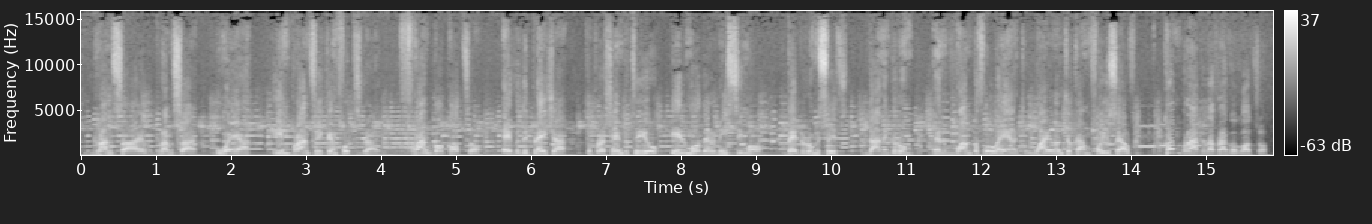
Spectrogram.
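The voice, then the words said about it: Imitates a salesman's Italian accent. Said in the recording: “you're allowed to do that accent.”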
